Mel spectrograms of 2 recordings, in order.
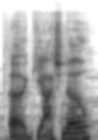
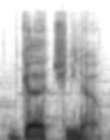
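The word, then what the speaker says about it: Giacchino: So when I see that name, it looks like it's a gacho or something like that. Uh but it is pronounced gacino. It's interesting. Yeah, gino.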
